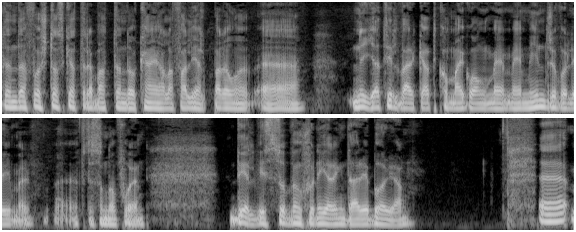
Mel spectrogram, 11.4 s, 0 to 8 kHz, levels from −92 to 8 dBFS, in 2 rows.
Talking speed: 160 wpm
